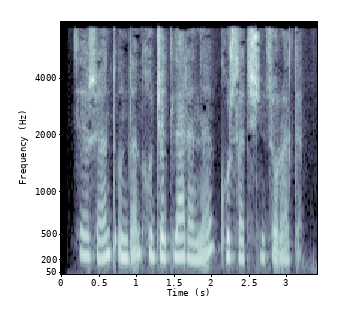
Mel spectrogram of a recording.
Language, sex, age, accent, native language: Uzbek, female, 19-29, Namangan, Uzbek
